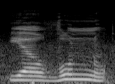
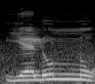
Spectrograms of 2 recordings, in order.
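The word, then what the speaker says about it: يظنون: யظுன்னு யலுன்னு அப்படின்னு சொல்லாதீங்க. இந்த லெட்டர் வாவுடைய உச்சரிப்பு நம்மளுடைய சேனலில் தஜ்வீத் மஹ்ரஜ்னு சொல்லிட்டு தனியாக பிளேலிஸ்ட் இருக்குது. ஸோ எல்லா எழுத்துக்களுடைய உச்சரிப்பும் அதில் நம்ம மென்ஷன் பண்ணிக்கோம். ஸோ நீங்கள் அதில் கூட பார்த்து தெளிவு பெறலாம். இது யலுன்னு கிடையாது, யظுன்னு. சரிங்களா?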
